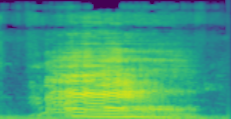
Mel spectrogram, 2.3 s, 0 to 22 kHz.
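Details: Single drawn-out lowing from a Sahiwal bull at a Birampur cattle market in Dinajpur, Bangladesh, on 24 June: a strong harmonic moo over a second long that swells and fades, with low rumbling background.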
